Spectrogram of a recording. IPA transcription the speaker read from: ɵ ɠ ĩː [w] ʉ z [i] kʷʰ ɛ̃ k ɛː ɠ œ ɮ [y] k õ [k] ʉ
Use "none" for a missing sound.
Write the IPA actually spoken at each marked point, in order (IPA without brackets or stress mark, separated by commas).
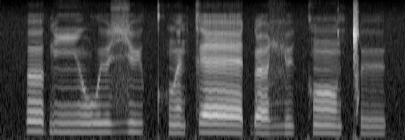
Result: w, y, y, ǀ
